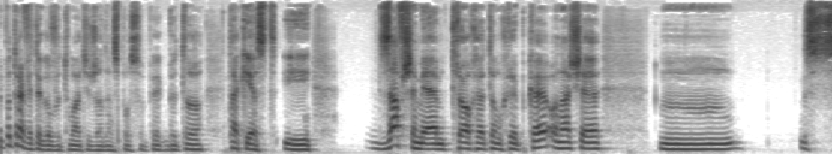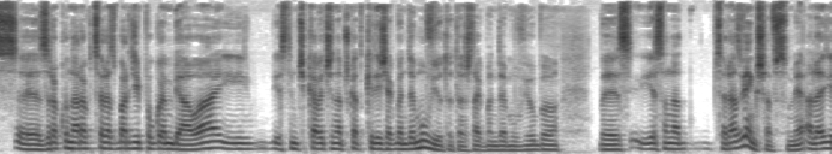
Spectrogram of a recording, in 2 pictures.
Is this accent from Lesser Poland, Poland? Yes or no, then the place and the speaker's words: yes; Kraków, Lesser Poland, Poland; ja jestem stąd, jestem Krakusem, mów do mnie normalnie.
